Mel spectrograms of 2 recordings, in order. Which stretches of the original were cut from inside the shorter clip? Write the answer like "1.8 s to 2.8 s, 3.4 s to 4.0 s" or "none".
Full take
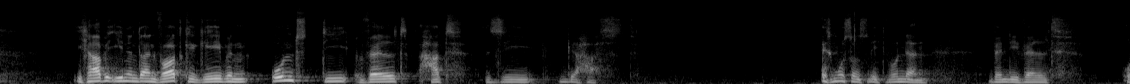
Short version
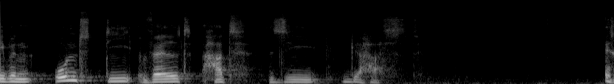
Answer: none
